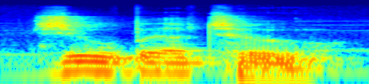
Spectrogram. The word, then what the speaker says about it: Gilberto: In Brazilian Portuguese, it is said as João Gilberto. Gilberto. So it's a Gil. Yeah, Gilberto. João Gilberto. You got to put it in your nose.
